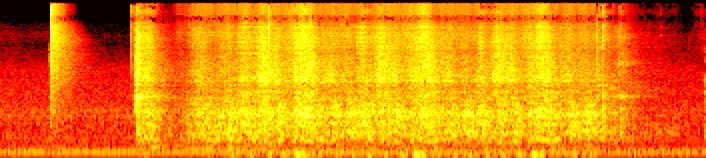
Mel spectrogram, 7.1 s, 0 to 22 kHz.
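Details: 1974 Ford Ranchero with a junkyard 351 Cleveland two-barrel V8, out of service since 1993, cranked via a solenoid. The starter turns at about three beats a second but it never catches; no spark to the coil.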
